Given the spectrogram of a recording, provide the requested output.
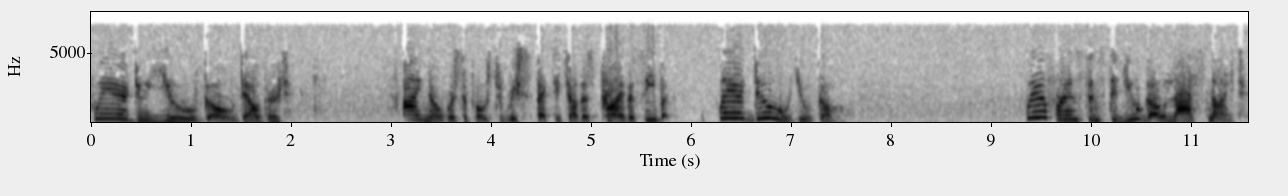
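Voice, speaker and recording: An actress playing a troubled, suspicious wife, hesitant and probing, in a 1970s radio drama. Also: female voice, medium pitch, huge pitch swings, slow pace, pauses often, husky, full character voice. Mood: tense, accusing. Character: troubled, suspicious wife confronting her husband. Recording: muffled old radio recording.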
